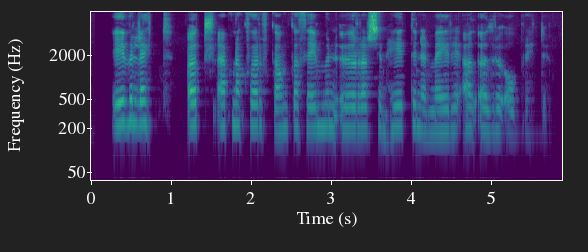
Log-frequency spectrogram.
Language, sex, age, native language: Icelandic, female, 40-49, Icelandic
